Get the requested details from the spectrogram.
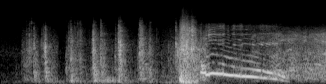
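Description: door opening and closing

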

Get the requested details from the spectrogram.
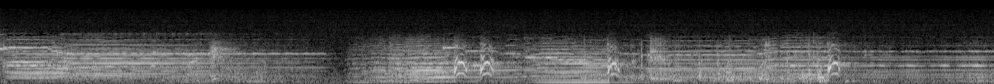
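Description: dog barking and whimpering

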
